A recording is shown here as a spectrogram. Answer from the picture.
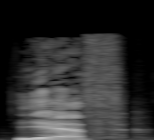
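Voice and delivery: "Yeth" lisped high and loud, s as th; little girl lisp on "Yeth". A narrator's reading. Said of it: "lisped Hepzibah".

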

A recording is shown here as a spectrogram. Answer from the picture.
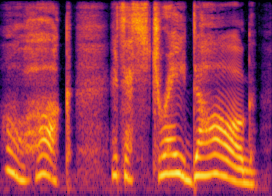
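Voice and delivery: high, tense voice, stretched out in dread; fearful hushed cry. A narrator's reading. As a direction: break the dreadful news to your friend. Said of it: "His whisper was hardly audible".

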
